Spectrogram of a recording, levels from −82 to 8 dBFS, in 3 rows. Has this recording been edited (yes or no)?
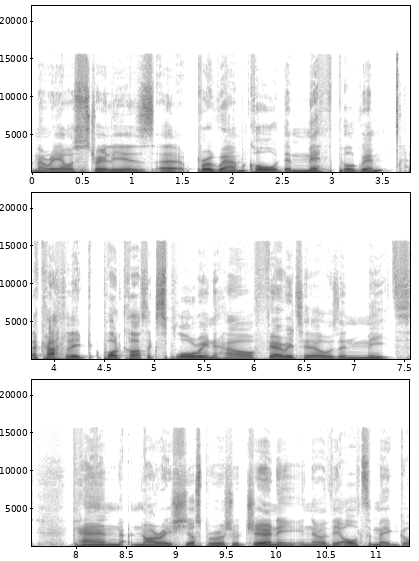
yes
